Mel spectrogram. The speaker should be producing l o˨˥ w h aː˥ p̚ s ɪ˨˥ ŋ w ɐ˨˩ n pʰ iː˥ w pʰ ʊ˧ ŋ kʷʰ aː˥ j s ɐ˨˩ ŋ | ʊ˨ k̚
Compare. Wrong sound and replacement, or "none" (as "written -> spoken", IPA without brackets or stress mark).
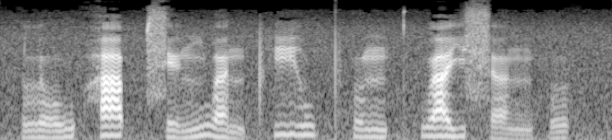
none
